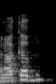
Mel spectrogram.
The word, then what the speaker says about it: Yaqub: yeah, you're Yaqub. Yeah. Jakub? Yeah. Yaqub. It's Yeah. like Jacob in Christian and Islamic. It's like Yaqub.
